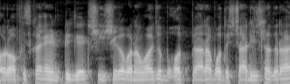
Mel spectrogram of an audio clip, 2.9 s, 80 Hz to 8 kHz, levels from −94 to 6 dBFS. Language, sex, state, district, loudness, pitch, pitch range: Hindi, male, Chhattisgarh, Raipur, -18 LUFS, 105 Hz, 100-110 Hz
